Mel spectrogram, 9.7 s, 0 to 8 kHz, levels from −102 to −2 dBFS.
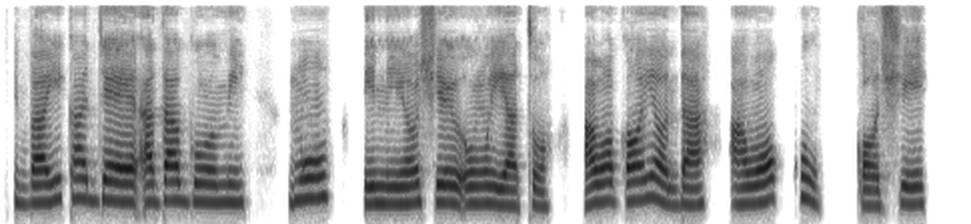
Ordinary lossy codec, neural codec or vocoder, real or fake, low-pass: none; codec, 16 kHz, 1.1 kbps, Voila-Tokenizer; fake; none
